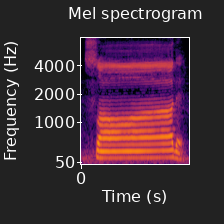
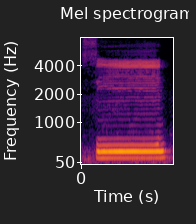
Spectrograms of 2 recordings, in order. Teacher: number দুইটা দাঁত আছে এই দুইটা দাঁতের নিচের মাঝে এইখানে লাগিয়ে আমরা সদ মোটা উচ্চারণ করব সিনে পাতলা উচ্চারণ করব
